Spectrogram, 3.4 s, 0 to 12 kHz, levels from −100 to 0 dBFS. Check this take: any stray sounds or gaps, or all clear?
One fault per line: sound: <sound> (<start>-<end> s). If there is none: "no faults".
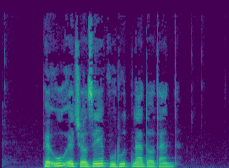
no faults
